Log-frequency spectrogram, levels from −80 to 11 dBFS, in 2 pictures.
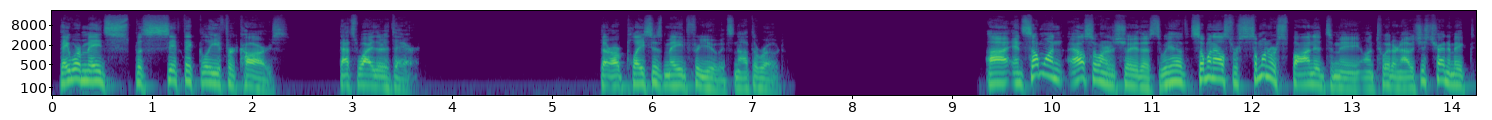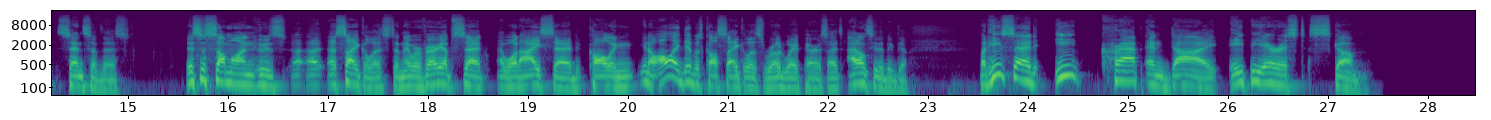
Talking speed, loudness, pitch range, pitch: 195 wpm, -17 LUFS, 105-145 Hz, 120 Hz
